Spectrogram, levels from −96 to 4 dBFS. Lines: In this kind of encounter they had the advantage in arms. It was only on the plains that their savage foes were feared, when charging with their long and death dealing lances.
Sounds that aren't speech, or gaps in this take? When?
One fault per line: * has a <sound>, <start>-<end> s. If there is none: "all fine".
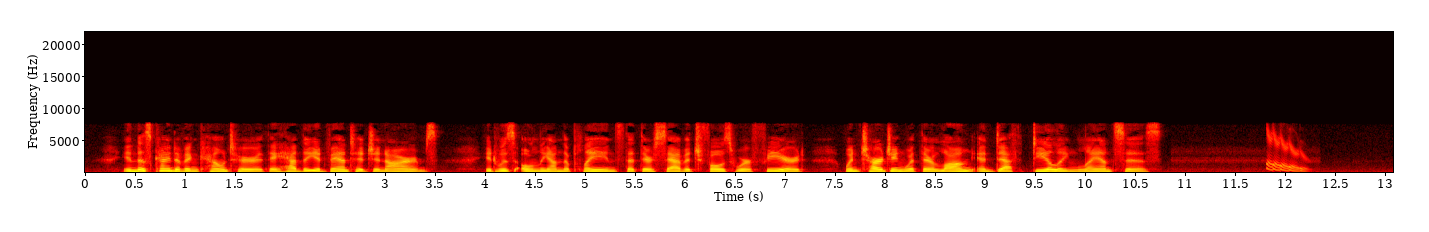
* has a chirp, 11.8-12.3 s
